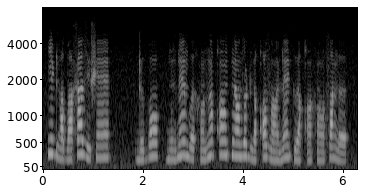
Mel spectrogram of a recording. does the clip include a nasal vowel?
yes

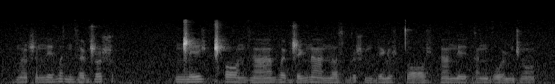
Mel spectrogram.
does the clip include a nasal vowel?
yes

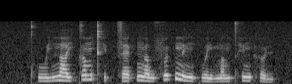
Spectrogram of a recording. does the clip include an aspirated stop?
yes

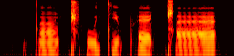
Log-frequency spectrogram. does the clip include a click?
yes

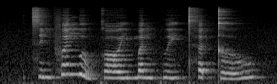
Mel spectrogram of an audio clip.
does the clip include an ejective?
no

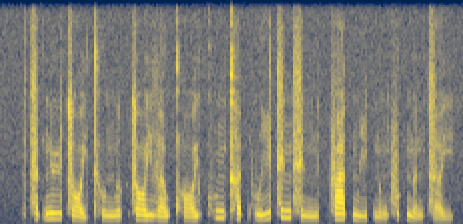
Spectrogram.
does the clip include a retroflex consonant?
no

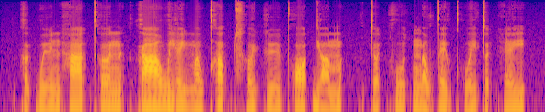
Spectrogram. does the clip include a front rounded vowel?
yes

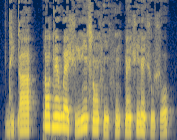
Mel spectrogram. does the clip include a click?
no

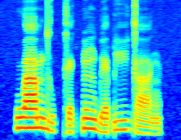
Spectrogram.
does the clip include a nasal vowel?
yes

